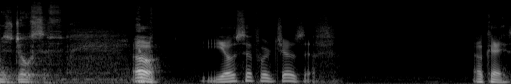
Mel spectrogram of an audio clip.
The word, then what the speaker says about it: Yusuf: The Arabic version of it is correct. Yusuf.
